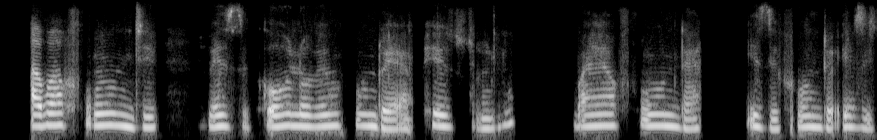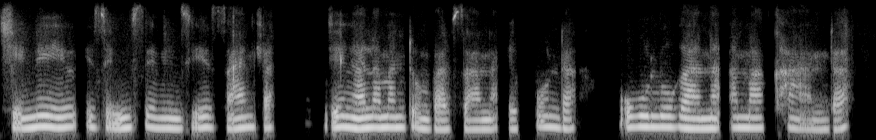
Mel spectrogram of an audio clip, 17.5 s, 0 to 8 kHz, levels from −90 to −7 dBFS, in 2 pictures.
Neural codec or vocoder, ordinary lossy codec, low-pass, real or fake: none; Opus, 16 kbps; 7.2 kHz; real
